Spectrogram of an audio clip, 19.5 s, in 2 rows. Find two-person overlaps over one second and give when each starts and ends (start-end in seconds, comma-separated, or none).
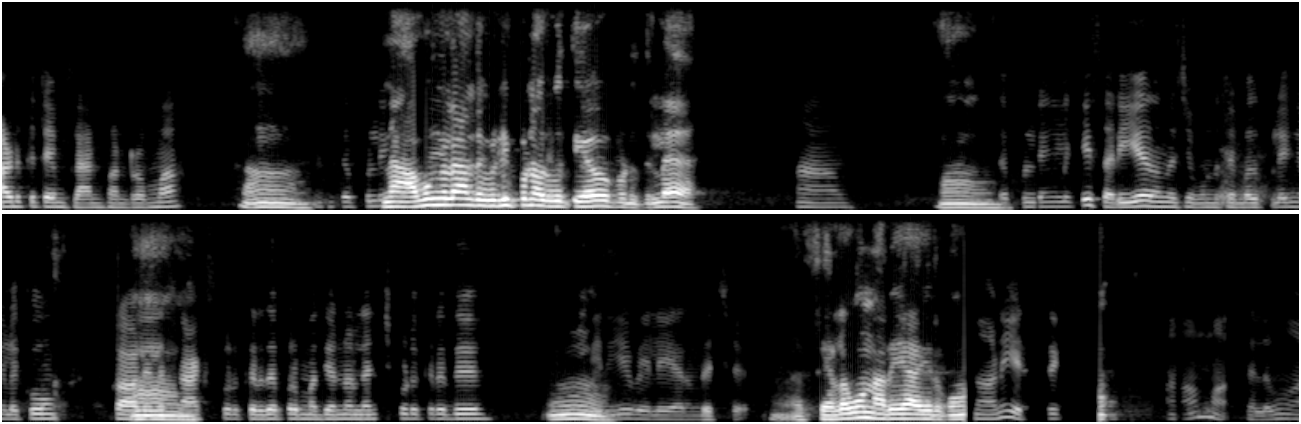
3.5-4.9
